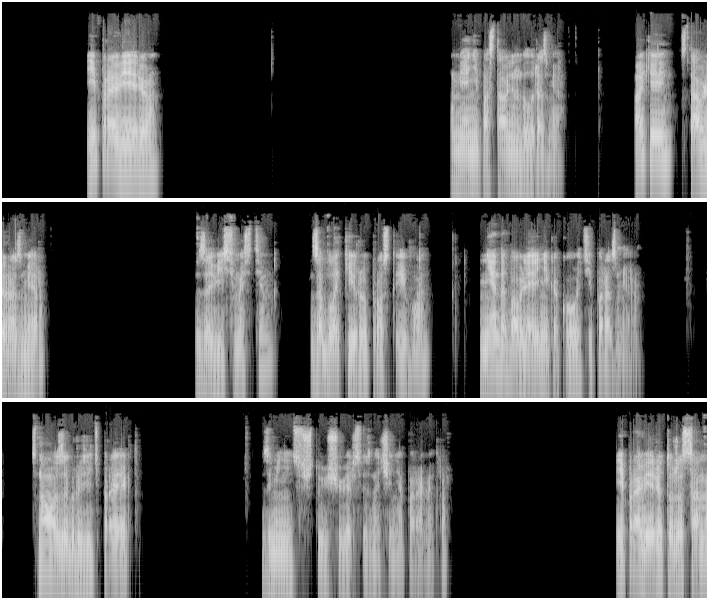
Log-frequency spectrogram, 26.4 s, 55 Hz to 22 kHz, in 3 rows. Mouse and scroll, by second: 0.5 click, 3.3 middle click, 4.3 click, 7.0 click, 8.4 click, 9.3 click, 10.3 click, 11.1 click, 12.8 click, 17.9 click, 20.4 click, 24.2 click, 25.3 middle click, 25.6 middle click, 26.3 click.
